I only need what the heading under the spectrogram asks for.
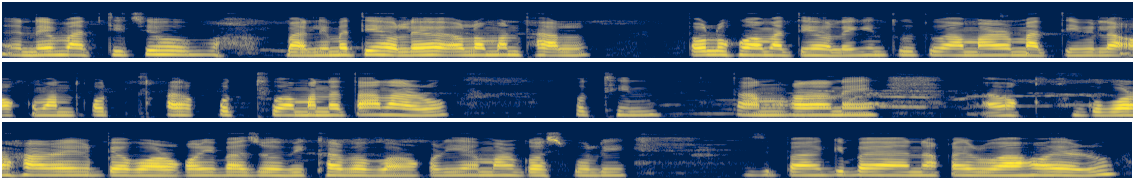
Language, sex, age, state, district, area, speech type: Assamese, female, 45-60, Assam, Darrang, rural, spontaneous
